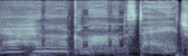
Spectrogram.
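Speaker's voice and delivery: husky, breathy, half-whispered tone. Retelling a teacher calling her up onto the pub stage: imitating a teacher's husky tone. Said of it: "with his husky tone".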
